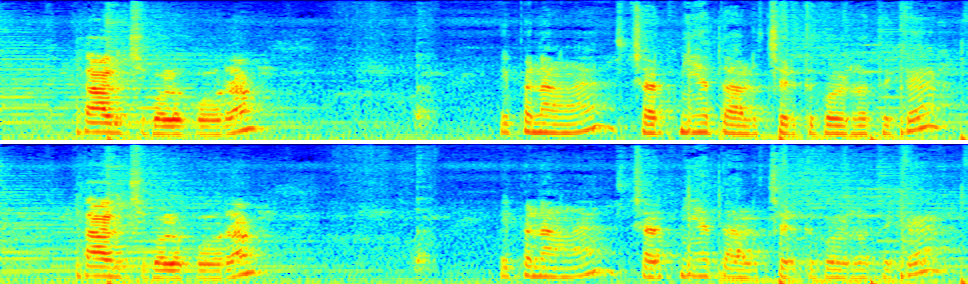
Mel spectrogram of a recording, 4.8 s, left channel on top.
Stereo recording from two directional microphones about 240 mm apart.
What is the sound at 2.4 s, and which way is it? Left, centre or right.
Speech, left.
